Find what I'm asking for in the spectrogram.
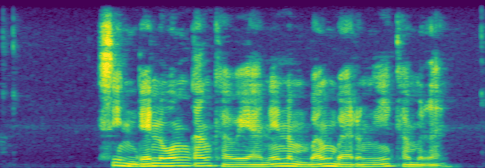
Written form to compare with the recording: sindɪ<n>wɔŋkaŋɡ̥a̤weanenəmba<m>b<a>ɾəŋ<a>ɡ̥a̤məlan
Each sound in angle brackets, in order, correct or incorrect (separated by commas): correct, incorrect, correct, incorrect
